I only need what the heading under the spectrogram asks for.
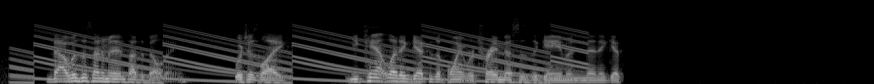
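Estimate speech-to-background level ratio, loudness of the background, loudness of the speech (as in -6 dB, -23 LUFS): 8.0 dB, -36.5 LUFS, -28.5 LUFS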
